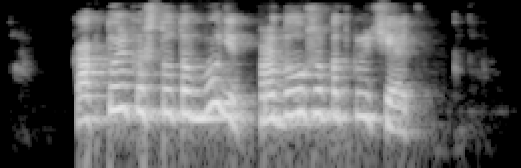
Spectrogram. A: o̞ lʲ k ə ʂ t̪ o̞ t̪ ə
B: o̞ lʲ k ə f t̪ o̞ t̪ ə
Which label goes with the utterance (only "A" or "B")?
A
